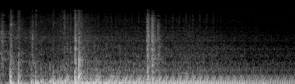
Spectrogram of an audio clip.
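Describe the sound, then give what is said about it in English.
A police escort motorcycle engine revs loud, its throaty rumble climbing and settling, with a couple of sharp bursts of throttle early on and no voices, stopping traffic on the roads from the stadium to downtown Tallahassee, Florida. “So, with those statistics in mind and a police motorcycle escort to stop traffic on the roads from the stadium to downtown Tallahassee, a group of about a dozen cyclists set off.”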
